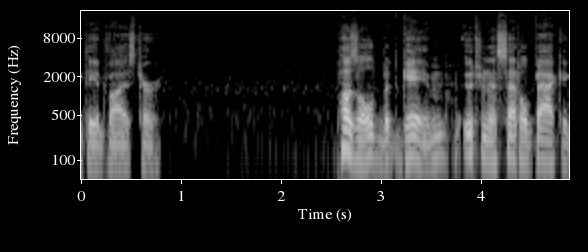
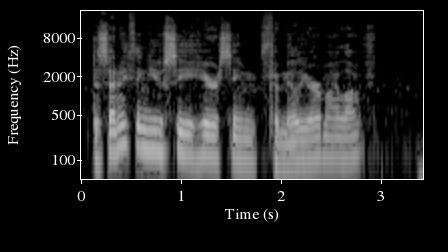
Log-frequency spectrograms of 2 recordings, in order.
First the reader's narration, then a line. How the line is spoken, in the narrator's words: Anthy prompted quietly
